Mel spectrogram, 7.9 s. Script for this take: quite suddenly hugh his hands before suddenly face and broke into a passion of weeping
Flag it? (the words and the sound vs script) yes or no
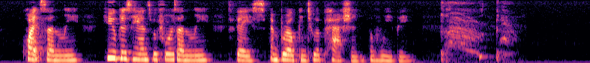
yes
